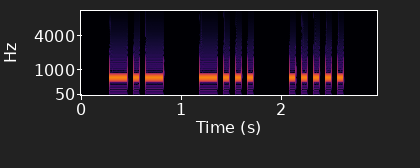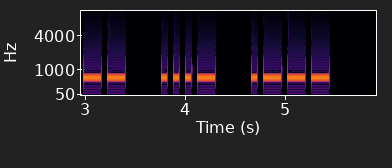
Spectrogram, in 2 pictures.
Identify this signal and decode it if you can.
Morse code, heard as a keyed tone, about 20 wpm, spaced as for 14 wpm, 700 Hz. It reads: KB5MVJ
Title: 219 Lesson 35g - Number 0 - Call Signs 20wpm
